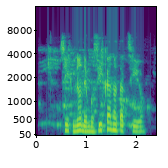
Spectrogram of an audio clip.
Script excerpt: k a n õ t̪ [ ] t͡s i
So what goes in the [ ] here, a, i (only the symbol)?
a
